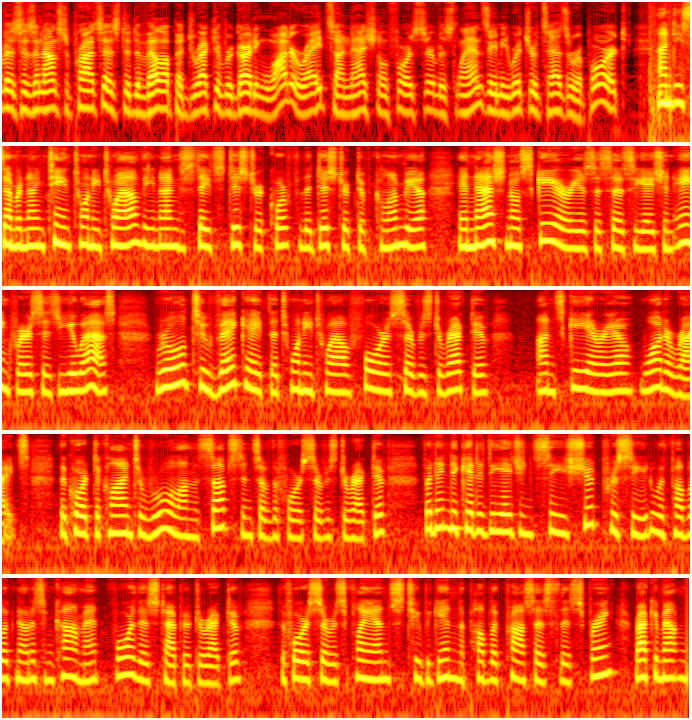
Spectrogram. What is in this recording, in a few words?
wyoming radio news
